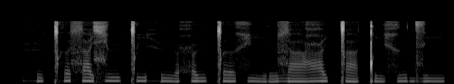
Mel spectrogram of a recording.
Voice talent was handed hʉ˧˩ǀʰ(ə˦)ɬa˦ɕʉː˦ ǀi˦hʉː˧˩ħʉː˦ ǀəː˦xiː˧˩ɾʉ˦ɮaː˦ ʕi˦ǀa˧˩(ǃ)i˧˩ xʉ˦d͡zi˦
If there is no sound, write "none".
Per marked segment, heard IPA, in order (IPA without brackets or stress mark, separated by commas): ə˦, ǃ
